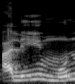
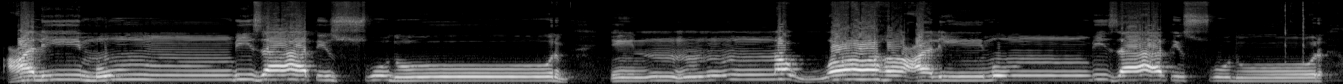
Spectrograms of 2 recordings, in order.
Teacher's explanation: نون کی آواز کو میم کی آواز میں بدل کر پڑھیں گے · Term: اقلاب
